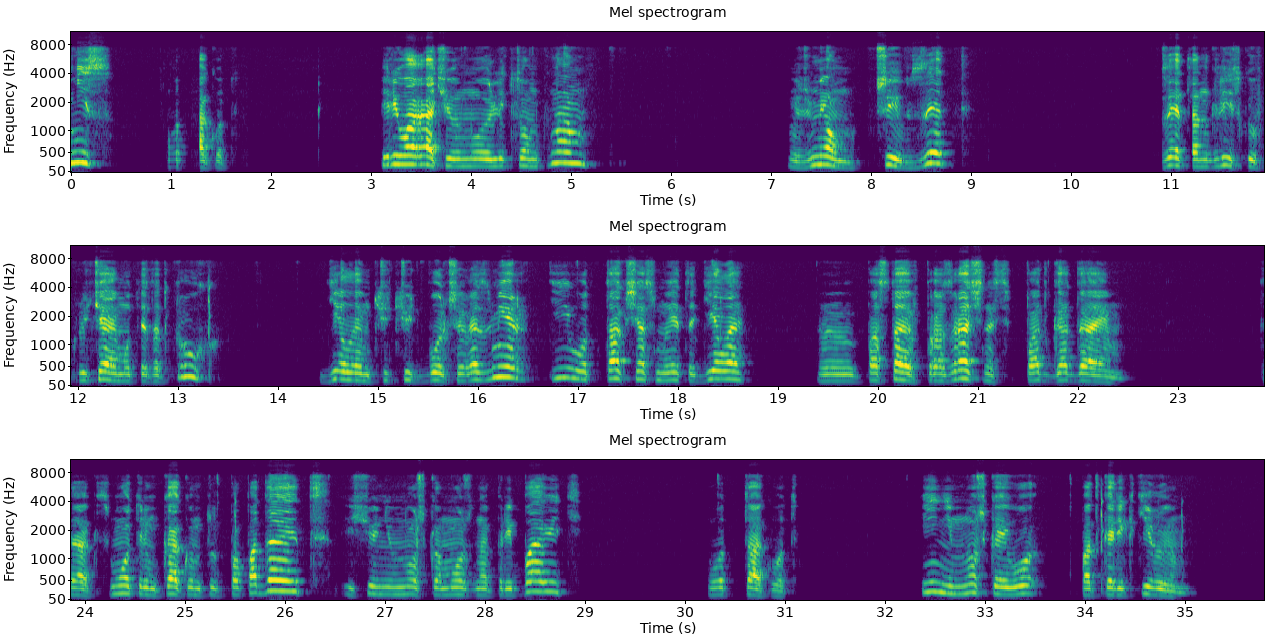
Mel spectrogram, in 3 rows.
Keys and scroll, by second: 8.1 shift+z, 10.6 z.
